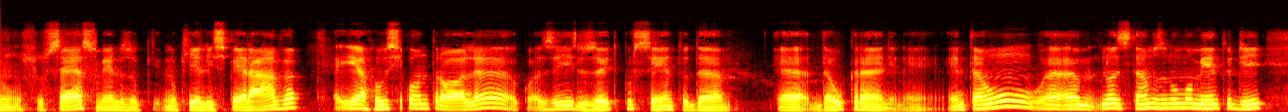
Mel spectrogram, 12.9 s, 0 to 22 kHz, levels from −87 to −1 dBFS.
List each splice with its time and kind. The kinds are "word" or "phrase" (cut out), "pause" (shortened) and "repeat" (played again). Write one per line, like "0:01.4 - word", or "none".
0:01.0 - phrase
0:03.3 - word
0:04.0 - word
0:05.8 - word
0:11.0 - word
